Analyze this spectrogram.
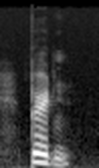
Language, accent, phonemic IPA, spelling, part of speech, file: English, US, /ˈbɝdn̩/, burden, noun / verb, En-us-burden.ogg
- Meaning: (noun) 1. A heavy load 2. A responsibility, onus 3. A cause of worry; that which is grievous, wearisome, or oppressive 4. The capacity of a vessel, or the weight of cargo that she will carry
